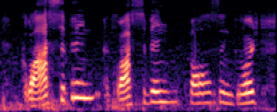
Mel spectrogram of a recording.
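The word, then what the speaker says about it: Aguasabon: I kept calling it Aguasabin for a while. I don't know how to pronounce it, but our GPS thing said Aguasabin, and it takes a while to get used to saying it like that.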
